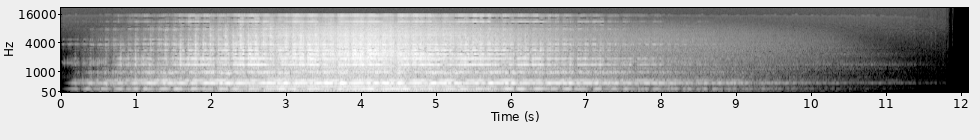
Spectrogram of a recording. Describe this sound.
Cyber Swoosh 21
A sound that is ideal for video transitions. Made using the program Ableton Live.
woosh, Transition, sfx, sound, swish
